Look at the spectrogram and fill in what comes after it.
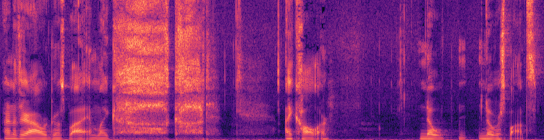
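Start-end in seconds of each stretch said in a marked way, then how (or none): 1.2-2.1 whisper. Retold or imitated. Retold despair while waiting.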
